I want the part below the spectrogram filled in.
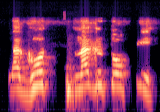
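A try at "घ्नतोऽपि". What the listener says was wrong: हाँ, घ्नतोपी, घ पूरा न तोपी, घ्नतोपी। न पहले मत बोलो, न बाद में बोलना है, पहले घ बोलना है। न तोपी, न तोपी। हाँ, घ्नतोपी, पहले आधा घ, फिर न, फिर तोपी, घ्नतोपी।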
